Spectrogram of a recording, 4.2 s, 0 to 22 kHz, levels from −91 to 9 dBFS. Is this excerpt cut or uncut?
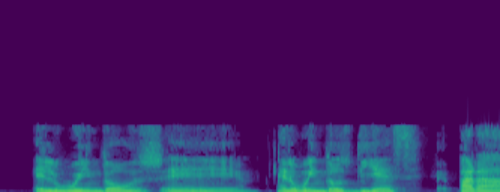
cut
